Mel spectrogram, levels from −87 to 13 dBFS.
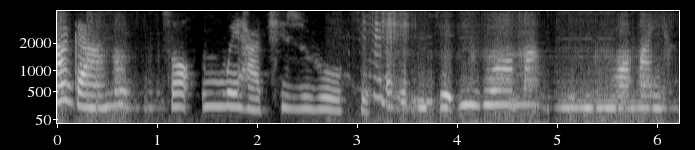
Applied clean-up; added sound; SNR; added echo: neural separator model SepFormer DNS4.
